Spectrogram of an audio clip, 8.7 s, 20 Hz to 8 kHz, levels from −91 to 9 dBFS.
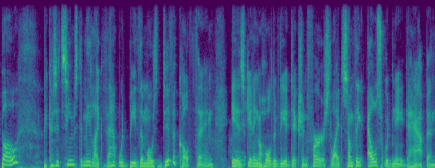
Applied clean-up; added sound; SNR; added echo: none; none; none; none.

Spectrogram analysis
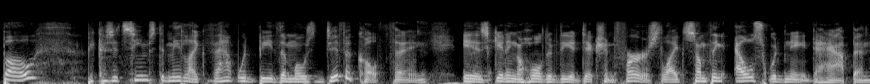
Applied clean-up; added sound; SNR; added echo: neural mask model Resemble Enhance denoiser.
